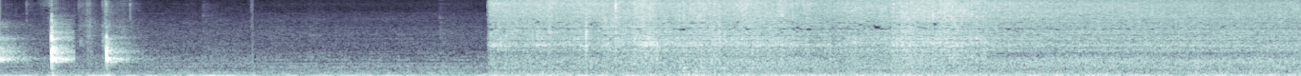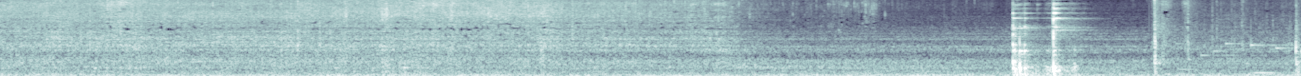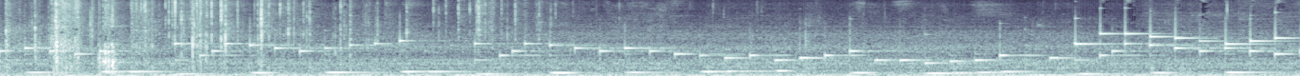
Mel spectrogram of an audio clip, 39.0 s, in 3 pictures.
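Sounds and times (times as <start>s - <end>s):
food sizzling in a pot: 4.9s - 20.6s.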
